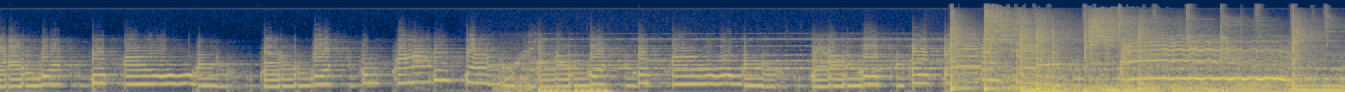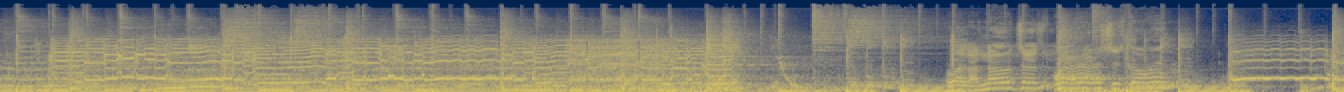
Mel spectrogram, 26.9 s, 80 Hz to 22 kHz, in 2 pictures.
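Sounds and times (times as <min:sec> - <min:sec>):
effect-laden electric guitar playing bending melodic lines: 0:00.0 - 0:26.8
blues band with drums and bass: 0:04.8 - 0:07.6, 0:08.2 - 0:26.8.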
